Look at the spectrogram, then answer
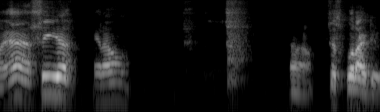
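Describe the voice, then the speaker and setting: A man talks in a high, bright, sharp, animated voice at a fairly quick pace. His loudness swings widely, with long, frequent pauses. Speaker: tradesman, shop worker. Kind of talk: casual chat. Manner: animated storytelling.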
